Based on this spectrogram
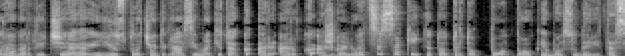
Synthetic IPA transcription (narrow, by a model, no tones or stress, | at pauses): roːbʲɛrt̪ɐɪt͡ʃʲɛjuːsplˠɐt͡ʃʲɛʊt̪ʲɪkɾʲɛʊsʲɛɪmɐt̪ʲiːt̪ʊmkɐrɐrɐʃɡɐlʲʊɐt̪ʲsʲɪsɐkʲiːt̪ʲɪt̪oːt̪ʊrt̪oːpoːt̪oːkɐɪbʊʋɔsʊd̪ɐɾʲiːt̪ɐs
